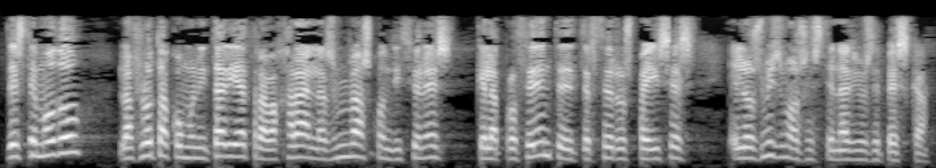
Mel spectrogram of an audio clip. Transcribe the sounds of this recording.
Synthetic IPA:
d̪eest̪e̞mo̞ðo̞ | laflo̞t̪ako̞mũnit̪aɾjat̪ɾaβ̞axaɾaenlazmizmasko̞nd̪iθjo̞ne̞ske̞lapɾo̞θe̞ðe̞nt̪eðe̞t̪eɾθe̞ɾo̞spaise̞s | ḛnlo̞zmizmo̞se̞sθe̞naɾjo̞zðe̞pe̞ska

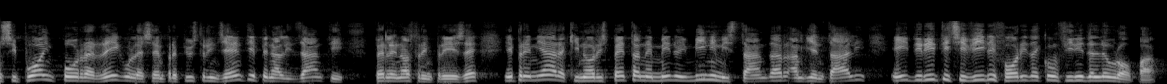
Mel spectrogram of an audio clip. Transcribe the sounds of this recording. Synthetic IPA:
nsipwɔimporːerɛːɡolesɛmpɾepjust̪ɾind͡ʒɛnt̪iepːenalid̪zːant̪iperlenɔst̪ɾeimpɾeːzeːpːɾemjaːɾeak̟ːinonrispɛt̪ːanemːeːnoimiːnimist̪and̪ard̪ambjent̪aːlieid̪iɾit̪ːit͡ʃiviːlifwɔːɾid̪ajkoɱfiːnid̪elːewɾɔːpa̰

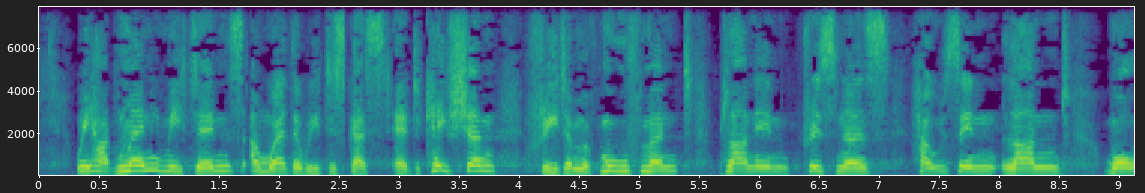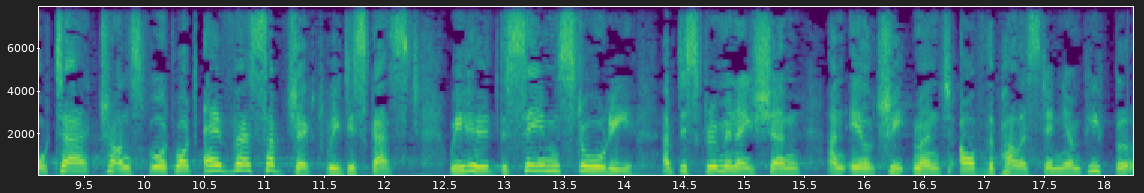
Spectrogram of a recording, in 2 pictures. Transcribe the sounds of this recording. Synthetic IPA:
wiəd̚mɛnimiˑtɪ̃ŋzə̃nwɛðəwidɪskʌstʰɛd͡ʒʊkʰeɪʃə̃nfɹiːdə̃məvmuːvmə̃ntpʰl̥anɪ̃ŋpʰɹ̥ɪznəz̥ | haʊzɪ̃ŋlãnd | wɔˑtʰətʰɹ̥ãnspɔˑtwɒtɛvəsʌb̚d͡ʒɛk̚tʰwidɪskʌstwiɦɜːd̪̚ðəsẽɪ̃mstɔːɹiəvdɪskɹɪmɪneɪʃə̃nʔə̃nɪlˠtʰɹ̥iˑʔmə̃ntʰəvðəpʰalɛstɪ̃njə̃npʰiˑpəlˠ

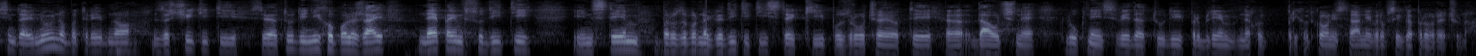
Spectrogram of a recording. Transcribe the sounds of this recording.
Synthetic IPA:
slimd̪ajɛnujnɔpɔt̪ɾeːbnɔzaʃt͡ʃit̪it̪isɛʋed̪at̪ud̪iniːxɔwpɔlɔʒaːjnɛpaimsɔd̪it̪iinst̪empɾɐwzapɾɔɾwnaɡɾad̪it̪it̪ist̪ɛkʰipɔwzɾoːt͡ʃajɔt̪ed̪awt͡ʃnɛluknɛinsɛʋeːd̪at̪ud̪ipɾɔblemnax | pɾixɔt̪kɔwnist̪ɾaːniɛwɾoːpskɛɡapɾoɾat͡ʃuːna

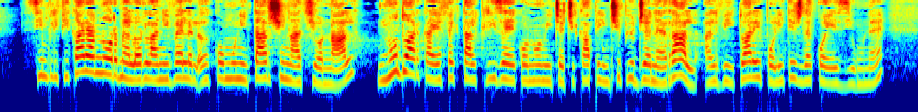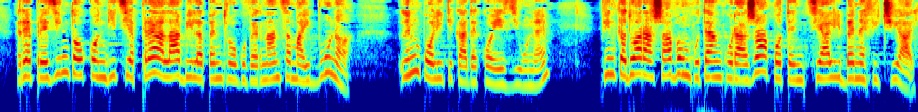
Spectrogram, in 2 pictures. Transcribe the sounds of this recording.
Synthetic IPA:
simplifikaɾeano̞rme̞lo̞rlanive̞lko̞munit̪arʃinat̪sio̞nal | nud̪oarkae̞fe̞k̚t̪alkɾize̞jeko̞no̞mit͡ʃe̞t͡ʃi̥kapɾint͡ʃipjud͡ʒe̞ne̞ɾalalviːt̪oaɾe̞jpo̞lit̪it͡ʃʲd̪e̞ko̞e̞ziune̞ | re̞pɾe̞zint̪əo̞ko̞nd̪it̪sije̞pɾe̞alabiləpe̞nt̪ɾuo̞ɡuve̞rnant̪səmajbunə | ɨnpo̞lit̪ikad̪e̞ko̞e̞ziune̞ | fiːnd̪kəd̪oaɾaʃavo̞mput̪eaɨŋkuɾaʒapo̞t̪e̞nt̪sialibe̞ne̞fit͡ʃia̰rʲ

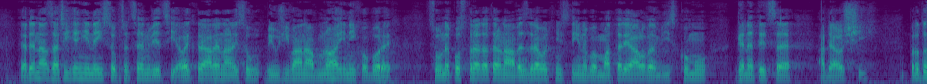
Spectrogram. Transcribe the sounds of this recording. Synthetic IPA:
jadɛnaːzariːzɛɲiːnɛjso̞wpr̝̥ɛt̪t͡sɛjɛnvjɛtt͡siːɛlɛkt̪ɾaːɾɛnalɛjso̞wvɪuʒiːvaːnavmno̞ɦajɪniːxʔo̞bo̞ɾɛx | so̞wnɛpo̞st̪ɾadat̪ɛlnaːvɛzd̪ɾavo̞t̪ɲɪt͡st̪viːnɛbo̞vmat̪ɛɾɪaːlo̞vɛːmviːskumu | ɡɛnɛt̪ɪt͡sɛʔa̰dalʃḭːx | pɾo̞t̪o̞

